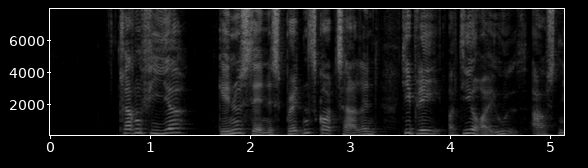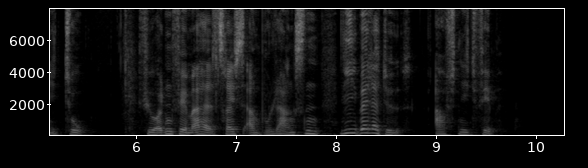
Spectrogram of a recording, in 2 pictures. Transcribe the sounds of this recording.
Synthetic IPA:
kʰlɒ̽ɡ̥n̩fiːɐ | ɡ̥enuðˠsd̥en̰əsb̥ʁid̥n̩sɡ̥ɒd̥sɑlænd̥ | d̥ib̥le̝̰ɒ̽d̥iʁɒɪuð̰ˠʔɑ̈ʊsnid̥̚t͡sʰo̝̰ː | fjo̝ɐd̥n̩fem̰ɒ̽ɦælt͡sʰʁasɑ̈mb̥ulɑ̈ŋsn̩lḭːʋelæd̥øð̰ˠ | ʔɑ̈ʊsnid̥fem̰

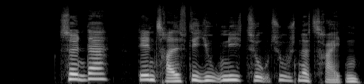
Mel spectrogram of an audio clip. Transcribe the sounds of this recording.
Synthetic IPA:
sœn̰d̥æ | d̥ent͡sʰʁaðˠfd̥əjṵːnit͡sʰo̝̰ːt͡sʰṵːsn̩ɒ̽t͡sʰʁad̥n̩

